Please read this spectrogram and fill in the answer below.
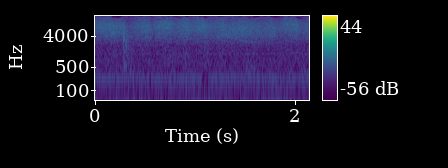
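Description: Felt whiteboard eraser rubbing back and forth over a whiteboard, wiping off marker in a run of quick strokes, over a steady low hum.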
